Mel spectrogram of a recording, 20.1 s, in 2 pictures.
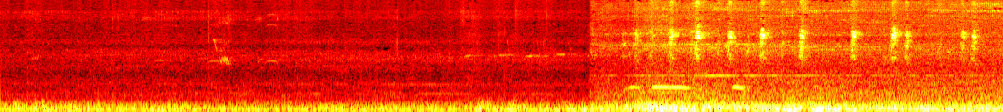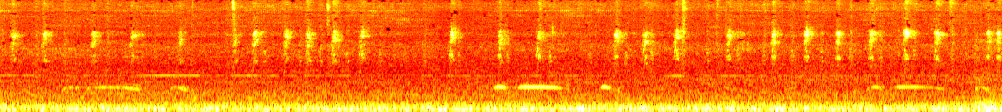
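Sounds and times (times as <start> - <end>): steady low rumble: 0.0 - 20.0
small birds chirping: 5.0 - 20.0
drawn-out bird call: 5.9 - 20.0.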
